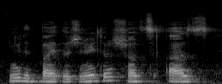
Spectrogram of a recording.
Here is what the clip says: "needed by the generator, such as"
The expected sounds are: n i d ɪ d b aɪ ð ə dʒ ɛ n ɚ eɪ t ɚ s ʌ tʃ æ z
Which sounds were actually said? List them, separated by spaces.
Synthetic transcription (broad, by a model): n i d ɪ d b aɪ ð ə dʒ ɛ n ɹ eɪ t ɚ ʃ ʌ s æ z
